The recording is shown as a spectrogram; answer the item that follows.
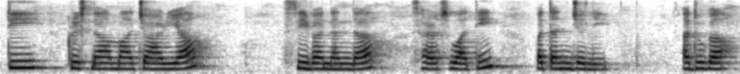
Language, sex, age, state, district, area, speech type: Manipuri, female, 18-30, Manipur, Bishnupur, rural, spontaneous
